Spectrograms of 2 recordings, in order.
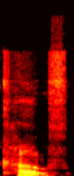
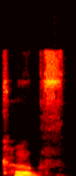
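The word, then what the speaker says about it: Kvothe: It's actually pronounced Koth, oddly enough.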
